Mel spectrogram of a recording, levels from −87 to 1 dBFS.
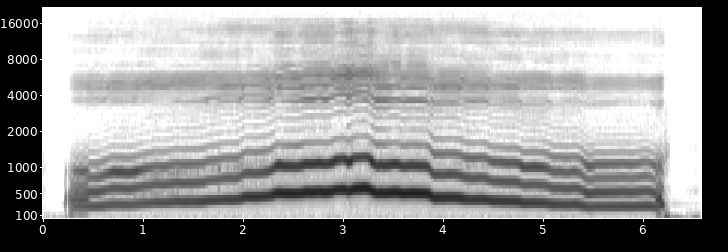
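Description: Throughout this music clip the sound is swirly, smeared and hollow, with softened attacks and nothing above about 19.9 kHz. This is generation loss, likely from repeated MP3 re-encoding, around ten passes at a quality that fits 128 kbit/s, with the artefacts building up on each pass.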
